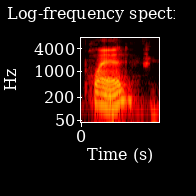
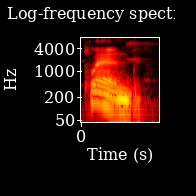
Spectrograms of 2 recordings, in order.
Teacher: because we have plan and is a voiced nasal sound, right? So for the past tense, you have to use a voiced sound, which is a d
